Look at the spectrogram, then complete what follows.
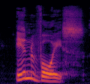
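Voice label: "invoice", English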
